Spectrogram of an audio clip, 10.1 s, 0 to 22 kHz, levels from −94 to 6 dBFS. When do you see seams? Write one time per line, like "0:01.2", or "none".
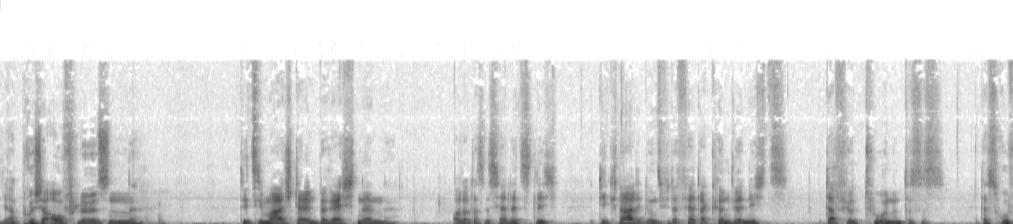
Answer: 0:04.5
